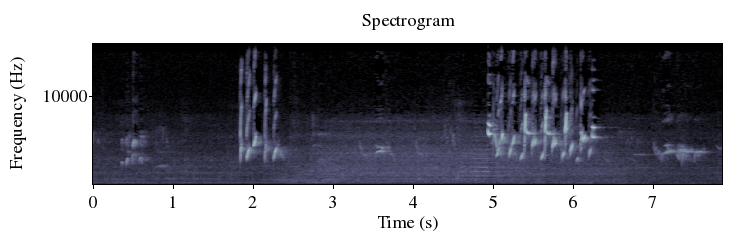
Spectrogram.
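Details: European goldfinch song, played to encourage mating; two short bursts of rapid, high, tinkling twitter, one near two seconds and a longer run between five and six seconds, with faint scattered chirps over a steady low background hum.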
